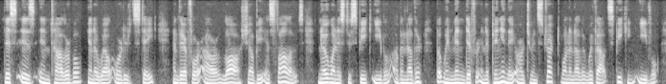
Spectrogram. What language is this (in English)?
English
